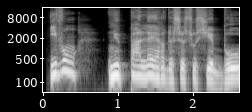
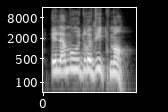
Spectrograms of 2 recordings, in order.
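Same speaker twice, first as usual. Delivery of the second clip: commanding; 9 semitones higher, 8 dB louder than usual. Acted. Ordering the mill.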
